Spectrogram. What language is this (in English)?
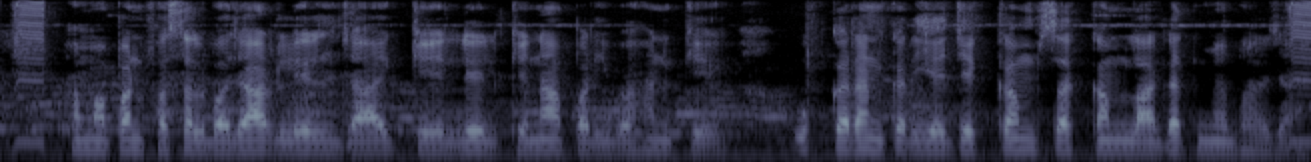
Maithili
